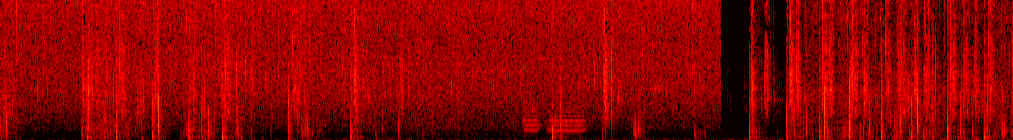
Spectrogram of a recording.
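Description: Footsteps run quickly on a hard road.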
